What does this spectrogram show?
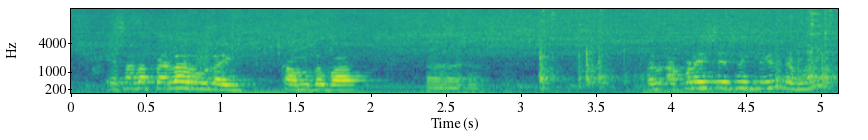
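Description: Onion-tomato tarka with butter sizzling in a covered pan, with a voice singing long, wavering notes over it.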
